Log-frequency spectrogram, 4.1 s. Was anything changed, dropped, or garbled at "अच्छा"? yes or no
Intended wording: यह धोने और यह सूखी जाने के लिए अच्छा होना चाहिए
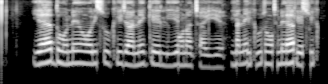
yes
